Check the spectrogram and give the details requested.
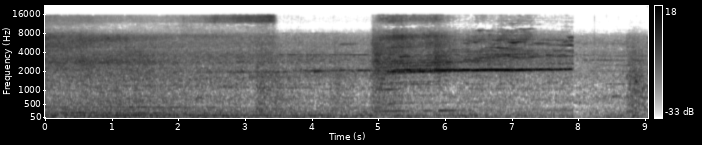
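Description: Train rolling on the rails with a low rumble, and a high, thin wheel squeal that sets in a few seconds in, rises slightly in pitch and cuts off suddenly near the end.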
